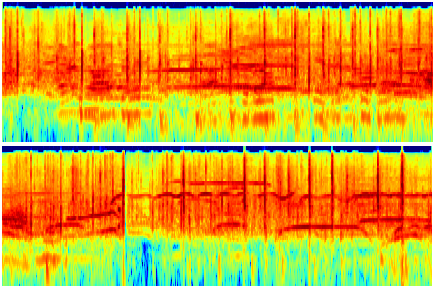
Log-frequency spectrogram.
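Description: A crowd of young spectators cheers and whistles nearby.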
